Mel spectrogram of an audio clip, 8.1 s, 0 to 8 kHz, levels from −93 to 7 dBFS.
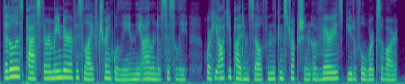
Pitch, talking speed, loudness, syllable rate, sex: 205 Hz, 190 wpm, -19 LUFS, 6.0 syllables/s, female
